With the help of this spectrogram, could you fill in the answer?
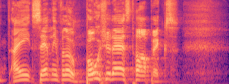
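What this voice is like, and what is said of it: Raised, aggressive loud voice. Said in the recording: “Sorry, I raised my voice. ... That was aggressive.”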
